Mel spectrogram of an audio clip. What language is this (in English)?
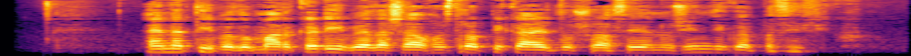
Galician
